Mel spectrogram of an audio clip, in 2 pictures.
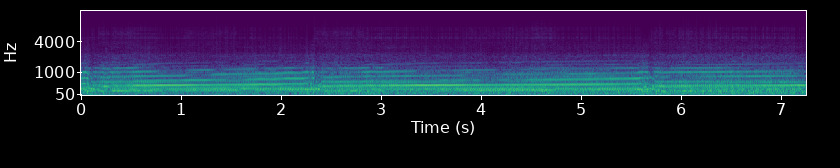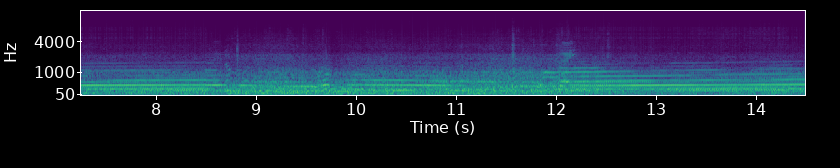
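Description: Ferrari 458 Italia's 4.5-litre V8 at full throttle, heard from inside the cabin, climbing through the gears with quick upshifts at about two and six seconds in. From about nine seconds the revs fall away as it slows and shifts down, then it pulls hard again near the end.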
